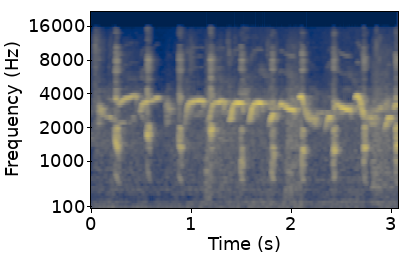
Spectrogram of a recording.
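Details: Caged Chinese hwamei gives quick rising-and-falling whistled notes about three a second, each tied to a harsh lower click, in an energetic, choppy phrase.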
